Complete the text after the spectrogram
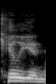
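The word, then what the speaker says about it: Cillian: And, so anyway, Killian Murphy, I always go with the soft C in it, but it's pronounced Killian Murphy.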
